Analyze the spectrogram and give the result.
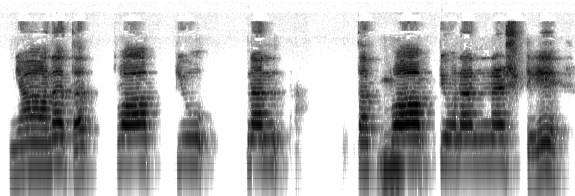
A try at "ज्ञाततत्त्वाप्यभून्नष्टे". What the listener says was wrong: Second line, first word is nyata, ta sound.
